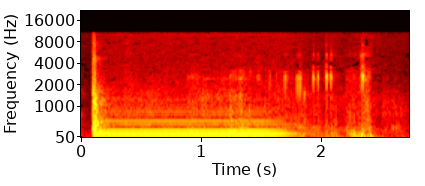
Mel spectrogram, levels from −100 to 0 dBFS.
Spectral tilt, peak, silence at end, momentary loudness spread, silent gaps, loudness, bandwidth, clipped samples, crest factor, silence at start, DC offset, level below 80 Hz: -7 dB/octave; -6 dBFS; 0.3 s; 9 LU; none; -25 LUFS; 11 kHz; under 0.1%; 18 dB; 0.1 s; under 0.1%; -32 dBFS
